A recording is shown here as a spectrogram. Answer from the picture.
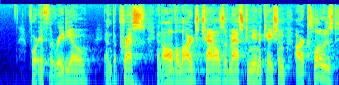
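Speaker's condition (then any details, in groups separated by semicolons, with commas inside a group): No condition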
